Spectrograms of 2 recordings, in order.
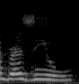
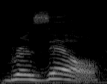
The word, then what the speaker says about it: Brasil: Repete aí, ó, Brasil. Não é Brasil, tá? Brasil. Tem que pronunciar o L.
